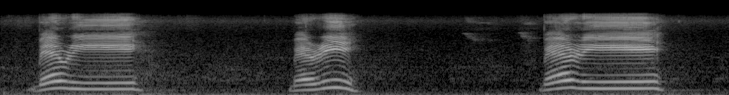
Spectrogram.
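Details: Siberian Husky arguing indoors, giving three drawn-out, tonal woo-like calls about two seconds apart, each rising then falling and rich in harmonics, separated by quiet gaps with a faint steady hum.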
